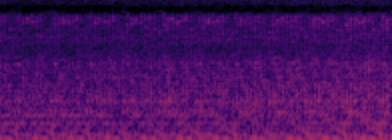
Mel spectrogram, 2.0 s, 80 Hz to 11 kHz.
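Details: Kill Devil 600HP 6.0 Powerstroke crate diesel in a Ford Excursion, first start after replacing a shorted main engine harness: a steady, even diesel clatter at idle with a regular low beat and no misses or knocks; a normal idle.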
